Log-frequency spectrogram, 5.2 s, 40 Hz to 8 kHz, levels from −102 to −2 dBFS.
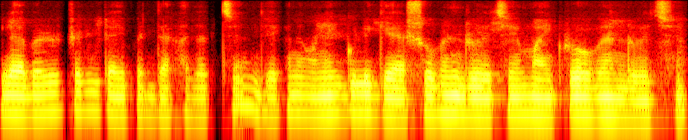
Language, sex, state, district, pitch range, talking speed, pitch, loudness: Bengali, male, Odisha, Nuapada, 100-110 Hz, 140 wpm, 105 Hz, -20 LUFS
